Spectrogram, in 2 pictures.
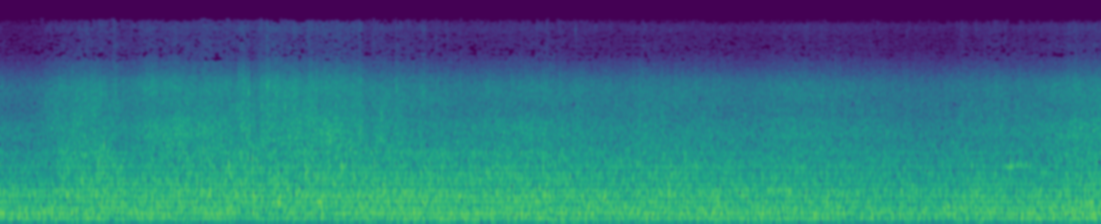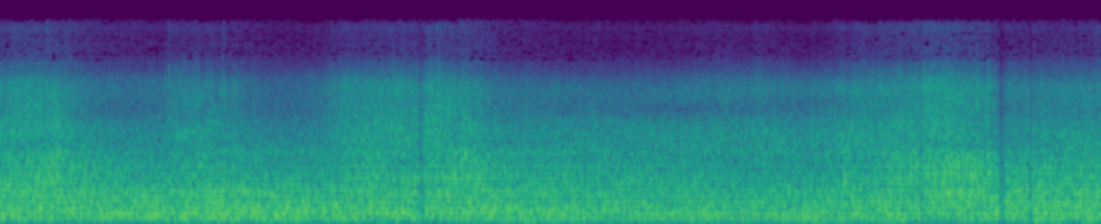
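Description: Ocean surf washing over a rocky shore close by, a continuous rush of water that swells louder every few seconds as each wave runs in.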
